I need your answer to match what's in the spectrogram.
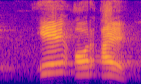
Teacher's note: ए और ऐ ये दोनों ऐसे वर्ण हैं जिनको हम कंठ और तालु दोनों की सहायता से बोलते हैं।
